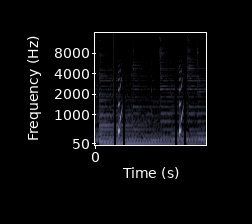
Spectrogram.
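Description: Two short pop sound effects, each a quick upward sweep in pitch, about a second apart, as the animated cursor presses the subscribe button. Soft background music runs underneath.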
